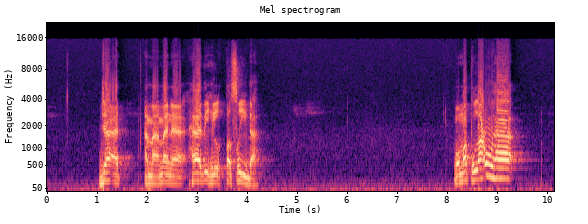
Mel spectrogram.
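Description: A man recites verses slowly and melodiously, close to a microphone.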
